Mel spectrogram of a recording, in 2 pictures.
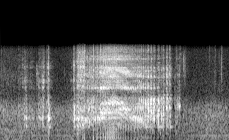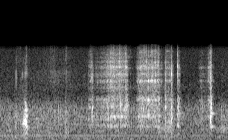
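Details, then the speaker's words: Briggs engine block rebuilt as a rotary-piston assembly, pull-start attempt with a few drops of gasoline: harsh scraping screech on each pull and it never catches, suspected recoil starter screeching; screech during pull-start. "again sounds like we got a little bit of U recoil starter uh screeching or something going on there"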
